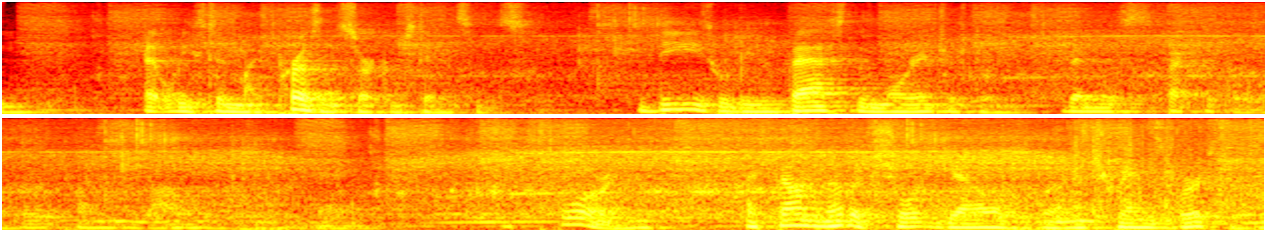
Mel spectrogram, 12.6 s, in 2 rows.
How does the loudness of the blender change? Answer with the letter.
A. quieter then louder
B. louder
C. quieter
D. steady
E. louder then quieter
B.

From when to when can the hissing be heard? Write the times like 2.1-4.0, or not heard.
0.0-12.5.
